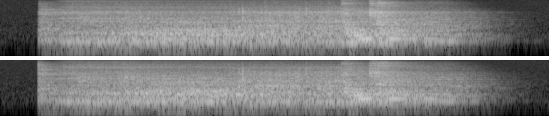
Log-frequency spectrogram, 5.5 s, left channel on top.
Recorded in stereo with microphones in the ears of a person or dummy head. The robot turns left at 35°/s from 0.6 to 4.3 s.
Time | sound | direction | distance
0.4 | a sliding door | 80° right | 1.1 m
